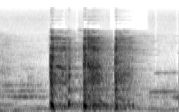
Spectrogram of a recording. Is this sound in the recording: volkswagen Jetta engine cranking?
no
